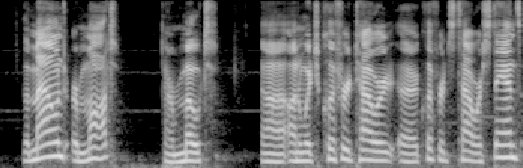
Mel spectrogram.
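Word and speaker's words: motte: There was the proper moat, and then there was the mot. Which I pronounced as moat, secondly. Because I didn't know if that's how it was pronounced or not.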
